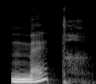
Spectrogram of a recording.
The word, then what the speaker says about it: mètre: In this lesson, we will see together 3 words that will be written differently but pronounced the same way. Maître, mètre, mètre.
